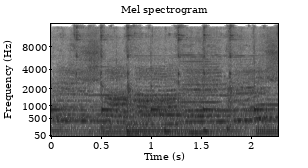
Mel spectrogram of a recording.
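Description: Devotional kirtan: voices chanting a mantra to a steady percussive beat.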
